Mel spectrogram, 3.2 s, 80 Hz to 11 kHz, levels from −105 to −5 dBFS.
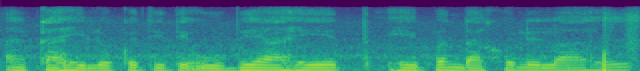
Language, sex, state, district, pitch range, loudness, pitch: Marathi, male, Maharashtra, Pune, 120-125 Hz, -24 LUFS, 125 Hz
